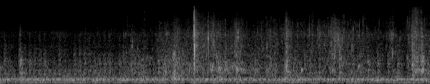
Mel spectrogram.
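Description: A blue catfish fighting and splashing at the surface as it is hauled to the boat on a limb line and netted. Sharp splashes and knocks come over a steady low hum, the loudest a little under two seconds in.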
